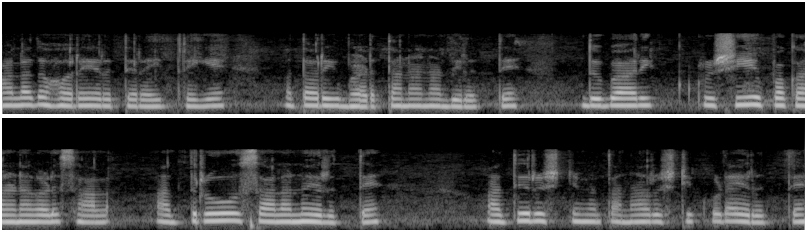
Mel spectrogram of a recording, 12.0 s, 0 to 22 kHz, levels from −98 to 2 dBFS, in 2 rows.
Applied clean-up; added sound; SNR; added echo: none; none; none; none.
